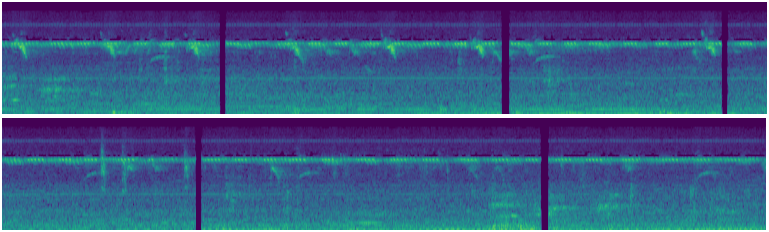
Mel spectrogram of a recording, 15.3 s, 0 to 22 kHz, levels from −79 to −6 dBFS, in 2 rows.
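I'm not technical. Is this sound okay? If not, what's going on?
No. The sound cuts out briefly five times, at 2.18, 5.00, 7.20, 9.59 and 13.04 seconds, each gap lasting about 60 to 80 milliseconds. This is likely a Bluetooth dropout: the wireless link briefly failed to deliver the audio, so the output went silent. Unlike a stutter, which pauses and then picks up where it stopped, the sound here comes back further along, as if it kept playing during each gap.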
